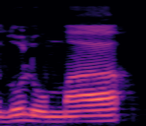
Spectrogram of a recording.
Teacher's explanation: میم پر کڑا زبر، ایک الف کی مقدار کھینچیں گے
